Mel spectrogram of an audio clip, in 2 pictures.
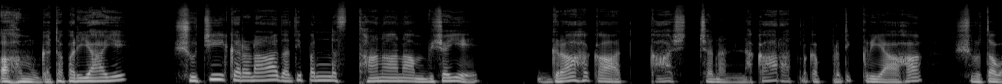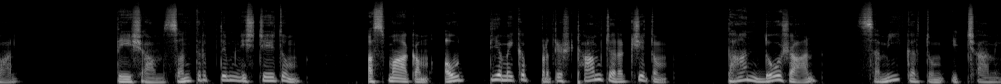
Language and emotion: Sanskrit, fearful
